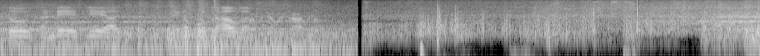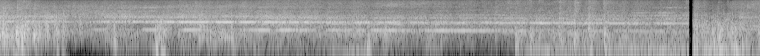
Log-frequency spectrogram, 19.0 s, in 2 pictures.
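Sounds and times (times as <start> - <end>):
train wheels clattering over rail joints: 15.8 - 19.0.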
